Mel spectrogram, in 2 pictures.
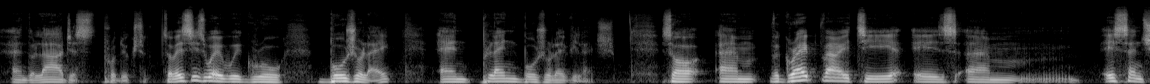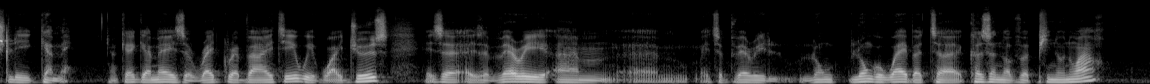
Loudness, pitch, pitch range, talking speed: -22 LUFS, 115 Hz, 105-130 Hz, 140 wpm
